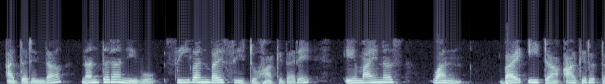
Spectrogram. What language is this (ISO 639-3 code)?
kan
